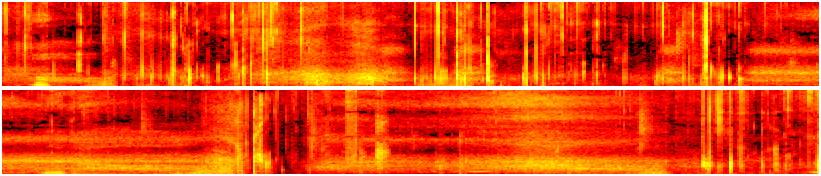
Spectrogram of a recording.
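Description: Wet sucking and slurping mouth sounds on an earlobe, many soft smacks and squishes in an irregular rhythm, with occasional breaths between them.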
